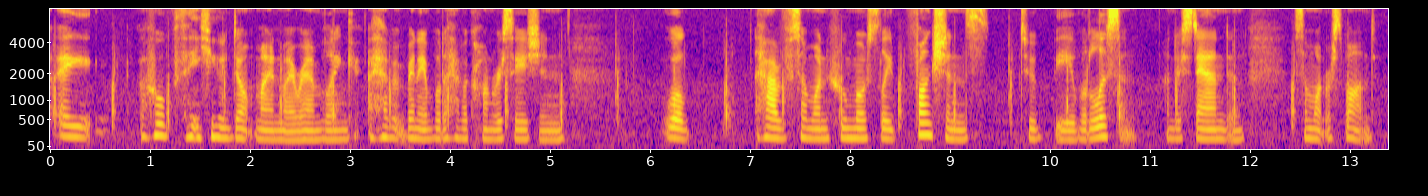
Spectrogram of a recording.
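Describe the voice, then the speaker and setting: In an ASMR roleplay audio drama, a woman plays a chatty, cautious survivor of a zombie apocalypse, addressing the listener in rambling, hesitant asides. Her voice is low and darkish with a steady tone and moderate pace, and there's a slight hiss or hum. She sounds chatty and musing.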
